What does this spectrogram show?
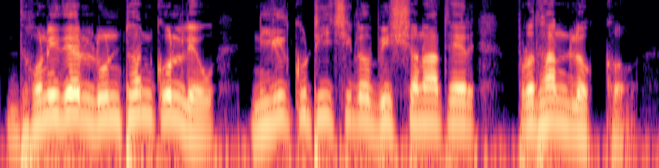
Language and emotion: Bengali, neutral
